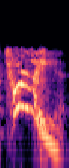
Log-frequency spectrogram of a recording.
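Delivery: put-on loud, high-pitched shout of the child's name; scolding call. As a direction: yell it like a mom catching her kid in the act. Calling out her daughter caught misbehaving.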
